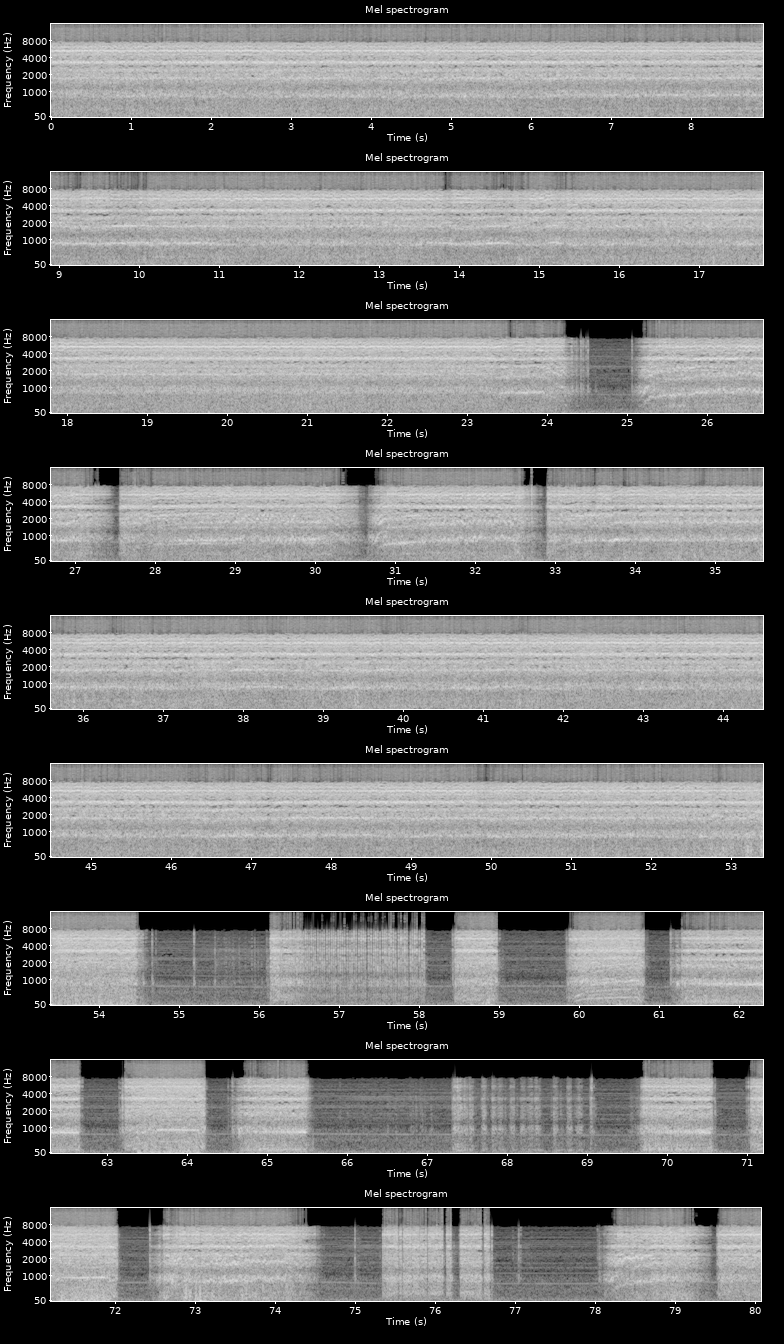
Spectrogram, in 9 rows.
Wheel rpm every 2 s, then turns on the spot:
230, 230, 220, 230, 230, 220, 220, 220, 220, 210, 210, 190, 90, 130, 190, 140, 150, 230, 230, 230, 230, 220, 230, 220, 230, 230, 230, 40, 10, 30, 60, 90, 50, 0, 20, 80, 140, 40, 10, 100.
54-56 74-76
